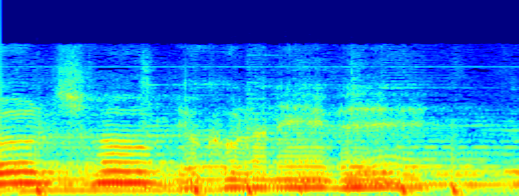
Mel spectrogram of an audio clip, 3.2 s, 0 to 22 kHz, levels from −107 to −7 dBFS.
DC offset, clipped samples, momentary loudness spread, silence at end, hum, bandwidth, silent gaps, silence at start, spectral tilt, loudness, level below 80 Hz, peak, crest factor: under 0.1%; under 0.1%; 8 LU; 0 s; none; 9.4 kHz; none; 0 s; -9 dB/octave; -28 LUFS; -40 dBFS; -12 dBFS; 14 dB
